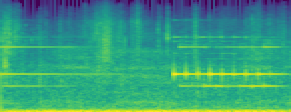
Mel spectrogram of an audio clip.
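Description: A telephone rings in a room, a steady electronic tone first and then a rapid trilling ring pattern that carries on to the end, moderately loud over background noise.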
